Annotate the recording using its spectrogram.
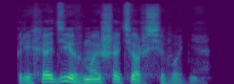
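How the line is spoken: Excited whisper, barely controlled. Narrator (Russian): едва уняв волнение, прошептал Иван

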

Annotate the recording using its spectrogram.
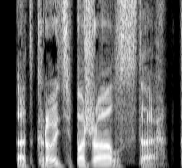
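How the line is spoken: Loud. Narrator (Russian): громко сказал я

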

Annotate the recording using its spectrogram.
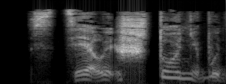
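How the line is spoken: Sobbing. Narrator (Russian): зарыдала она

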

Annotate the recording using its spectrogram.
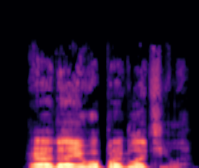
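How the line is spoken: Snorting chuckle. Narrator (Russian): хмыкнул Крис

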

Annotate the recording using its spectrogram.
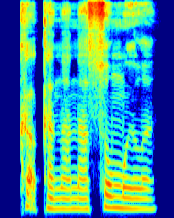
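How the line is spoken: Sudden smirking grunt. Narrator (Russian): вдруг хмыкнул Брейд

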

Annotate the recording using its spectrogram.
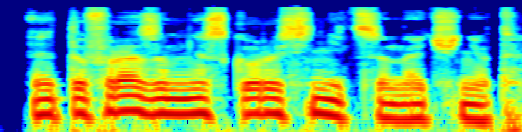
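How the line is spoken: Sighing reply. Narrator (Russian): вздохнул я, но ответил

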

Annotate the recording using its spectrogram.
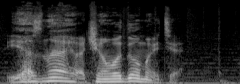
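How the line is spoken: Hoarse. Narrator (Russian): хрипло сказал Вэй Стивенс

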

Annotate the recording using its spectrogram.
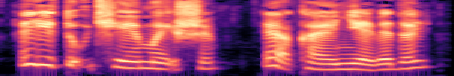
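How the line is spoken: Shrill thin giggle. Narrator (Russian): хихикнул кто-то пронзительно и тонко

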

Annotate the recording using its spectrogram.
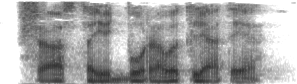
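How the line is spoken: Grumbling, strong Ukrainian accent. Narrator (Russian): проворчал он с сильным украинским акцентом

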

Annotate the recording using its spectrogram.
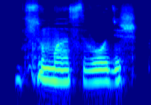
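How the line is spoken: Barely audible wheeze. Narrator (Russian): прохрипел еле слышно

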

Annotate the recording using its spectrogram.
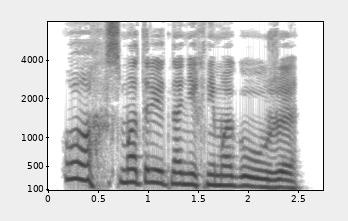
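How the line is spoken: Moaning. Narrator (Russian): простонала Мария

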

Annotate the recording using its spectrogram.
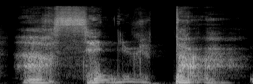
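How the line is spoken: Crushed murmur. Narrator (French): murmura, effondré

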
